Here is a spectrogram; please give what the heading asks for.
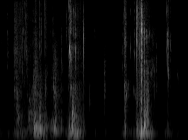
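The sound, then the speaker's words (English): Crunching and chewing of Mexican candy, Revolcaditas, in a few quiet, irregular bursts of crisp bites separated by short pauses, with no talking. “I'm eating this. All right, I'm trying Revolucaditas.”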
